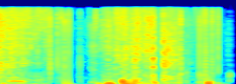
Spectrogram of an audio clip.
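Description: A package inside another package being unwrapped: dense crinkling and rustling of bubble wrap, broken by sharp crackles and brief pops, continuous for under two seconds with no one speaking.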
